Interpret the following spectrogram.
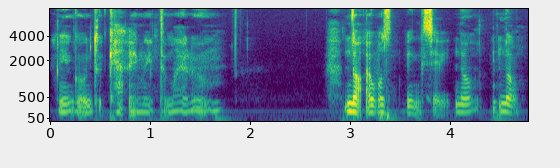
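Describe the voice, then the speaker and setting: Here the performer gives voice to a flirtatious yet flustered, tender rock frontman for an intimate ASMR romance roleplay, using a husky whisper that comes out hesitant and halting. Pitch is medium, the delivery flat and a little mellow, and he sounds playful and shy.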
